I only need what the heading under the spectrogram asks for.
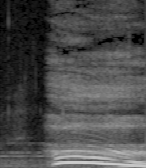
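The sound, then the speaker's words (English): After a brief quiet moment, a single loud, dramatic gasp erupts and stretches into a drawn-out voiced sound, its pitch rising and then sliding slowly downward. “Gasp.”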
